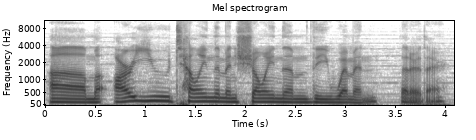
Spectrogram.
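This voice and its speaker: A man running a tabletop game as game master, narrating in a relaxed way with many pauses and fillers. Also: medium pitch, creaky, clean tone, soft background music. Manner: relaxed, many ums and kind-ofs.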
